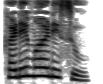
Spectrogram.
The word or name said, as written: ಕಡೆಮಾಡಿಸು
